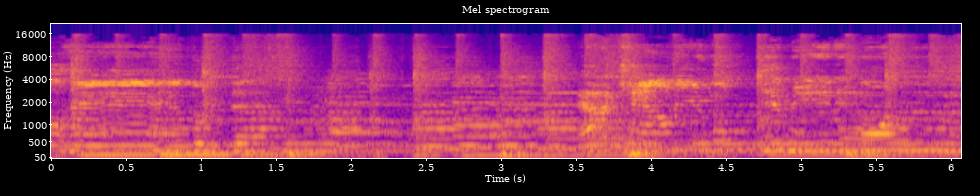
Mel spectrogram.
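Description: Live country-rock band playing a song: guitars, bass, drums and keyboard, with a steady drumbeat.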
